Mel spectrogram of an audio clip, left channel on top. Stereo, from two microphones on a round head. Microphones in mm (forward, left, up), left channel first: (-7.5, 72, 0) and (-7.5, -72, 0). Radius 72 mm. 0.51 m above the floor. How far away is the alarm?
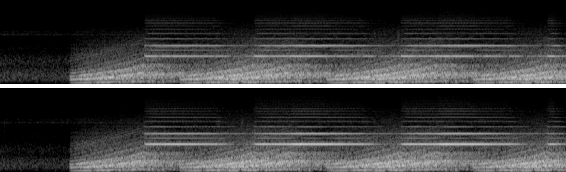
About 0.8 m.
